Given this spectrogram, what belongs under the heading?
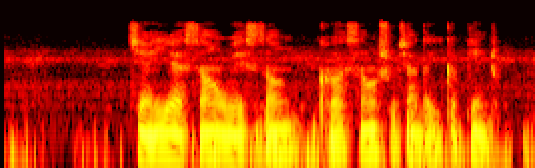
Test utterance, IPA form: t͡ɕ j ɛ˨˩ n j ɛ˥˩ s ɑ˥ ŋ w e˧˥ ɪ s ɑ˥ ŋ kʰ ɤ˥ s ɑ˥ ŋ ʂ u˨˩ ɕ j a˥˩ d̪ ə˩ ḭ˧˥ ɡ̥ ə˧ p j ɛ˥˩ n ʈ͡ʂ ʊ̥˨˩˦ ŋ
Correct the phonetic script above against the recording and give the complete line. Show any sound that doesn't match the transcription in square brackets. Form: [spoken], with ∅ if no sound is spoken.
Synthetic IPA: t͡ɕ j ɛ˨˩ n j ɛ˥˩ s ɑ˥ ŋ w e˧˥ ɪ s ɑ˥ ŋ kʰ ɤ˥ s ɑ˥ ŋ ʂ u˨˩ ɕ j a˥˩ d̪ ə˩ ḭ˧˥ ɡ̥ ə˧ p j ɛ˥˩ n ʈ͡ʂ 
